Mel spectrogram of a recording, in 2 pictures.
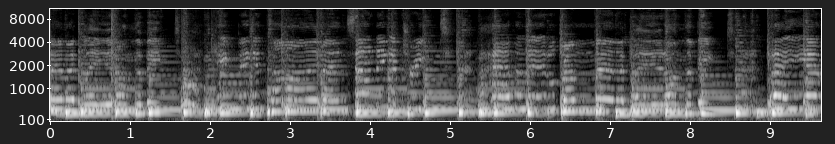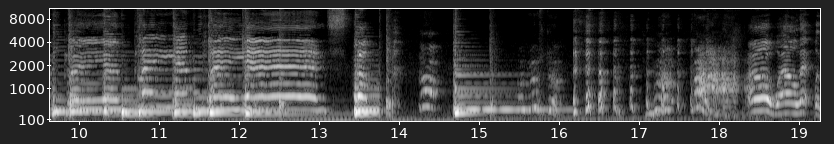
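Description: Ukulele strummed in a steady rhythm of chords, with a woman singing a children's song along with it. About three-quarters of the way through, the song breaks off, leaving a few sharp knocks and scattered strums.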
